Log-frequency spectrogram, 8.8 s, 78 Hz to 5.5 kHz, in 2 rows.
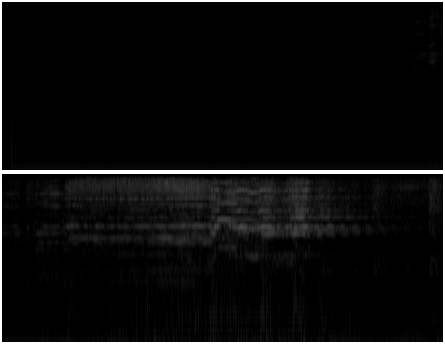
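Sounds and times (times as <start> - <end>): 
harmonica solo: 4.1 - 8.6.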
